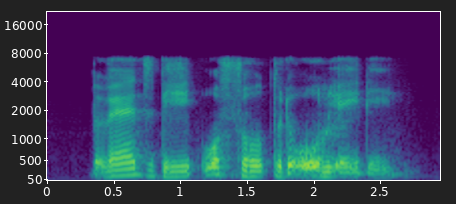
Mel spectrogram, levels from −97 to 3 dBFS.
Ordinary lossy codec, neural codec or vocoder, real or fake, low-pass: none; autoencoder, 22.05 kHz, a latent of 192 numbers a frame, VITS, trained on one speaker; fake; 7.2 kHz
